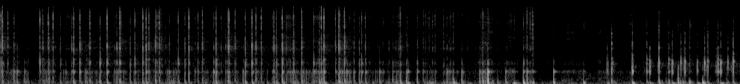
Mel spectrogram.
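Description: A small, hollow, empty printed paper cup, held upside down over the microphone, is tapped and scratched on its sides with long nails and fingertips. Quick, dry taps and papery scratching run continuously, with hollow low thumps and a faint steady resonance from the cup. Each tap stops almost instantly with no ring.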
